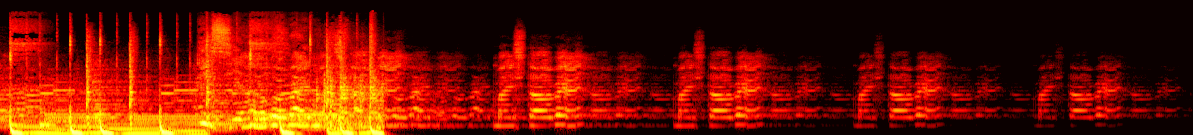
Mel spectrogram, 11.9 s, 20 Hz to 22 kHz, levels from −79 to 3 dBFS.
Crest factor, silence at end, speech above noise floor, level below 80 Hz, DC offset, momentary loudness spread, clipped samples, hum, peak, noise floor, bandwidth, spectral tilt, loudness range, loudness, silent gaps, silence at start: 16 dB; 0.85 s; 41 dB; -22 dBFS; under 0.1%; 25 LU; under 0.1%; none; -2 dBFS; -58 dBFS; 16 kHz; -5 dB/octave; 24 LU; -16 LUFS; none; 0 s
